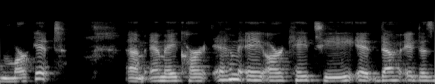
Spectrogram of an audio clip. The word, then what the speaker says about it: Markt: It's going to be a great member benefit, and it really highlights the importance of your place in the rental market.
